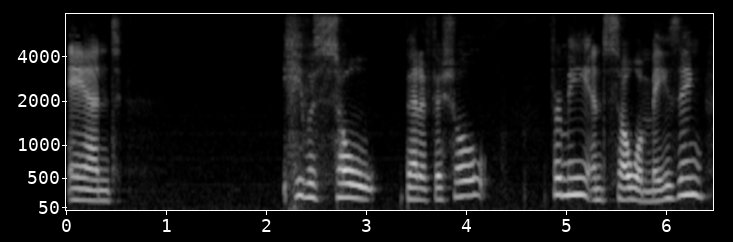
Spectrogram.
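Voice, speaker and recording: A young adult woman from Las Vegas, a singer being interviewed, telling her stories in an animated way and laughing often. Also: lowish voice, takes it slowly. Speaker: guest singer. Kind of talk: casual interview chat.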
